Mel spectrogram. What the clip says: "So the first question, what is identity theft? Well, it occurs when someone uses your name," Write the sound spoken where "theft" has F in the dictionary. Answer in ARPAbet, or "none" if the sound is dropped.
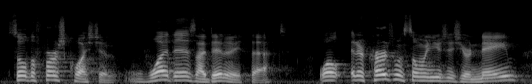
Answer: F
